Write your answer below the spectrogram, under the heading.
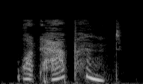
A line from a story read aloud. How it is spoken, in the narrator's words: Sophie breathed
